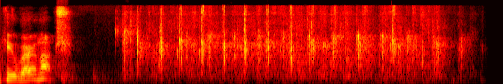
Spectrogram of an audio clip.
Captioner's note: applause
